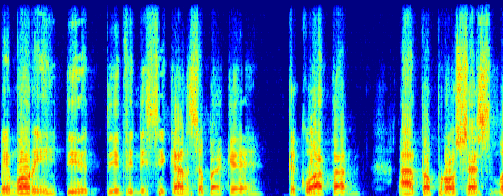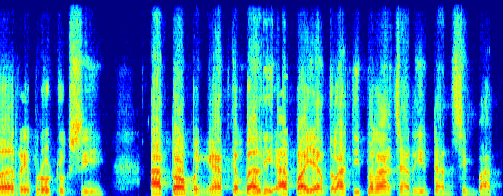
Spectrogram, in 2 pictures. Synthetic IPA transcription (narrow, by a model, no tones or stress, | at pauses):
memoɾid̥id̥ifinisikansəbaɡ̥aj | kəkuat̪an | ʔat̪awpɾosɛsməɾepɾod̥uk̚si | at̪awməŋiŋat̪̚kəmbaliʔapajaŋt̪əlahd̥ipəlḁd͡ʒaɾid̥ansimpa̰t̪̚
